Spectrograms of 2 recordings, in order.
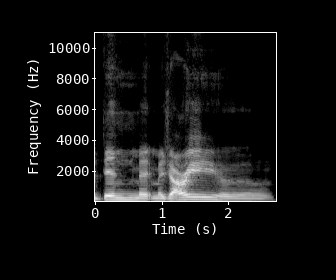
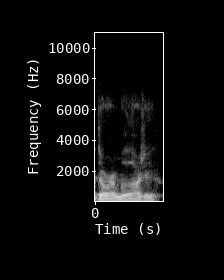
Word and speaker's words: Dora Milaje: Baron Zemo getting captured by Bucky by can't pronounce her name. I forgot their the Din Majari. Somebody help me out here. Majari. The Dora Milaje.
